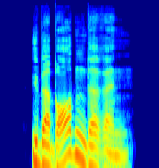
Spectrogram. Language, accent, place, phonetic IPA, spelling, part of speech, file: German, Germany, Berlin, [yːbɐˈbɔʁdn̩dəʁən], überbordenderen, adjective, De-überbordenderen.ogg
- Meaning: inflection of überbordend: 1. strong genitive masculine/neuter singular comparative degree 2. weak/mixed genitive/dative all-gender singular comparative degree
